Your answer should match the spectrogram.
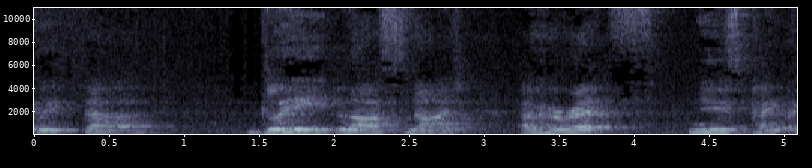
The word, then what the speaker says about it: Haaretz: glee last night a Haaretz newspaper. Now, Haaretz rhymes with Tourette's, you know, that syndrome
